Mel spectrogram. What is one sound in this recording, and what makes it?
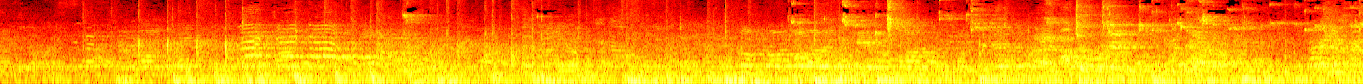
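A basketball bounces with dull thumps.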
